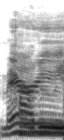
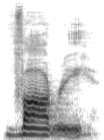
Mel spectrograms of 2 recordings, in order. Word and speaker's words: Mhairi: And Mari spelled M-H-A-I-R-I. And we were talking about, was it Mary? Is it Mahari? How it? – Do you pronounce it? It's actually pronounced Vari.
